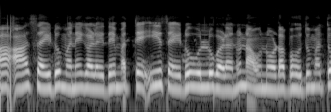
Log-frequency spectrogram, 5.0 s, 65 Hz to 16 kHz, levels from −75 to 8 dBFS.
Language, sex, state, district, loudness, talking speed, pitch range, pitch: Kannada, female, Karnataka, Chamarajanagar, -13 LUFS, 110 wpm, 205-225 Hz, 215 Hz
